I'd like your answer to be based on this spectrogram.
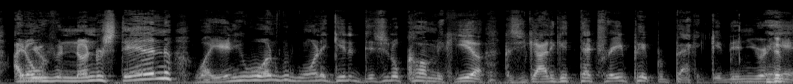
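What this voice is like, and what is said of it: Gravelly wrestler impression, low then rising. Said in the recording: “The most authentic part of that impression ... That is totally something Macho Man would ... That is a really good impression ... you kind of go a little bit low, then you go up”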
